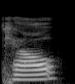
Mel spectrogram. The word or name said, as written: tiao2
